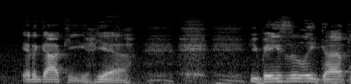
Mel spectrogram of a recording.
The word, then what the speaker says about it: Itagaki: Inagaki? Hang on. Creator of DOA. What, is that how you say his name? Itagaki, yeah.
